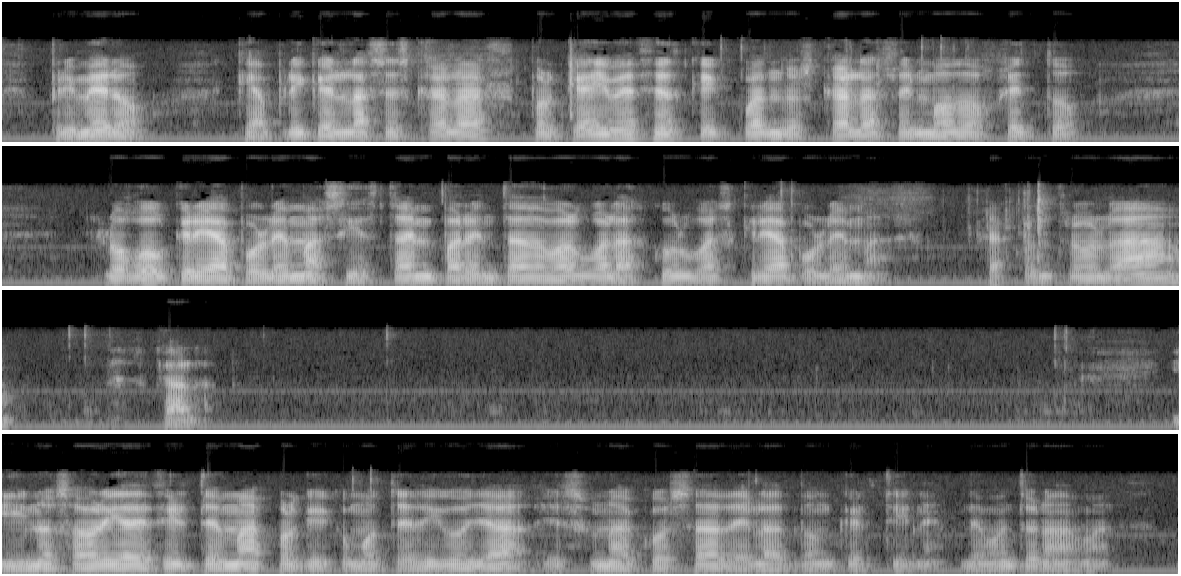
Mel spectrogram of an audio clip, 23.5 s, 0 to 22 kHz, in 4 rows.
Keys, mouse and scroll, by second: 0.0-3.8 drag, 2.7 s, 3.8-8.2 middle drag, 4.3 g, 8.2-21.6 drag, 11.0 ctrl+a.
